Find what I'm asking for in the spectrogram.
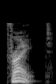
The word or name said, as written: fright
